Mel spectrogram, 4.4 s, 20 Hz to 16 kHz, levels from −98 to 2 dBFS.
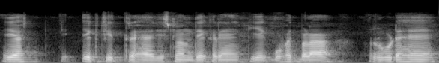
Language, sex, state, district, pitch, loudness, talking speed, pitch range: Hindi, male, Jharkhand, Ranchi, 115 Hz, -20 LUFS, 205 wpm, 110-115 Hz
